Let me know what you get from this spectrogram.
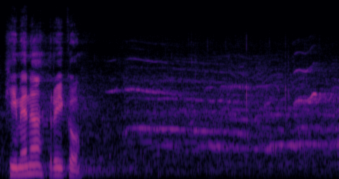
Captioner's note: crowd cheering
